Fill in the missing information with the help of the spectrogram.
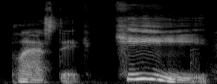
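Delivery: very slow, drawn-out plastic key; slow imitation. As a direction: stretch each word out like a child guessing. Quoting her wrong answer.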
